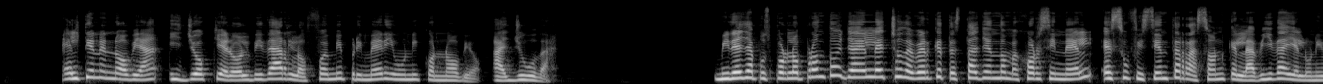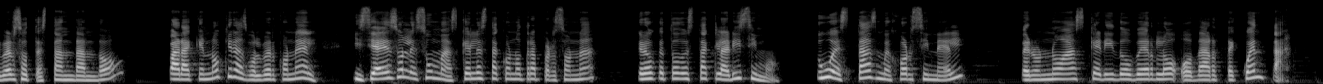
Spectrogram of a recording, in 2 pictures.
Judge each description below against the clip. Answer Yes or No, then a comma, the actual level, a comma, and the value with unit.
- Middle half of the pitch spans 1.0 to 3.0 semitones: No, average, 4.3 semitones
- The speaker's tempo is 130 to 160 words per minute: No, average, 180 wpm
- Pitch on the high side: Yes, high, 245 Hz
